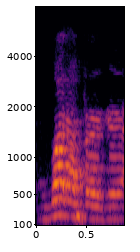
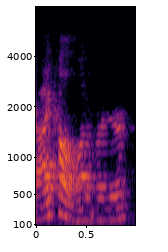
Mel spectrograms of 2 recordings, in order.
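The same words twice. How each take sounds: First: "What a burger" said as three words, WHAT stressed; What a burger split. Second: "Whataburger" blended into one word, wata-burger; run-together Whataburger. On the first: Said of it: "it sounds like Whataburger". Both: Shown as a demonstration.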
